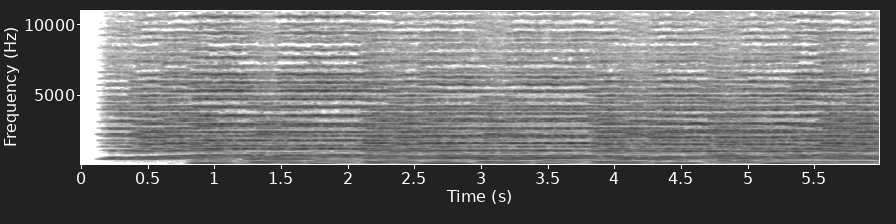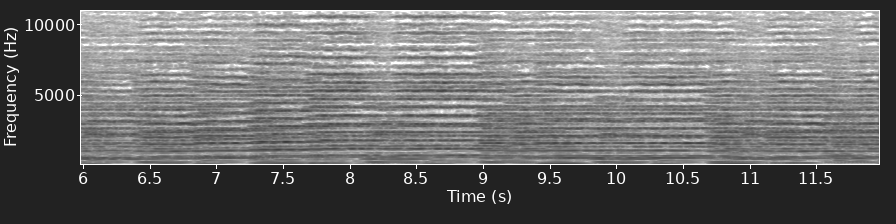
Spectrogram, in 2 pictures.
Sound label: basso full, viola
